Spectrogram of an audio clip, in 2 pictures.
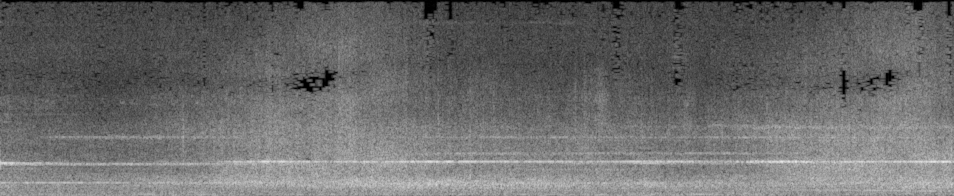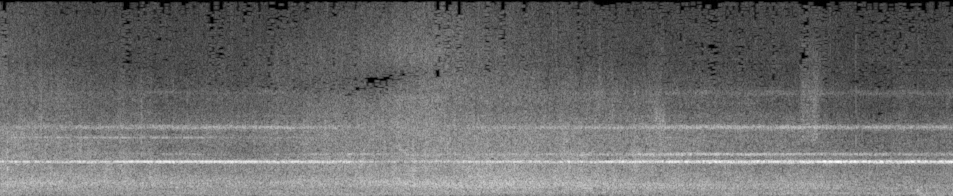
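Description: A train rolling by with a steady rumble, over which a high-pitched wheel squeal holds one pitch throughout.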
